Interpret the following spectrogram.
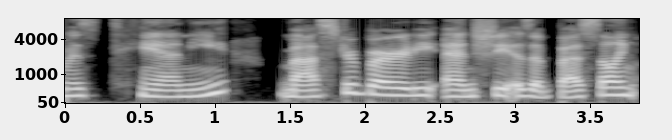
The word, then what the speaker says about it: Mastroberte: I guessed how to say her last name before we started recording, and it was I said Mastroberte because that's how it's spelled, and she said Mastroberte, which is the American version. But I really think you got something there with Mastroberte.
